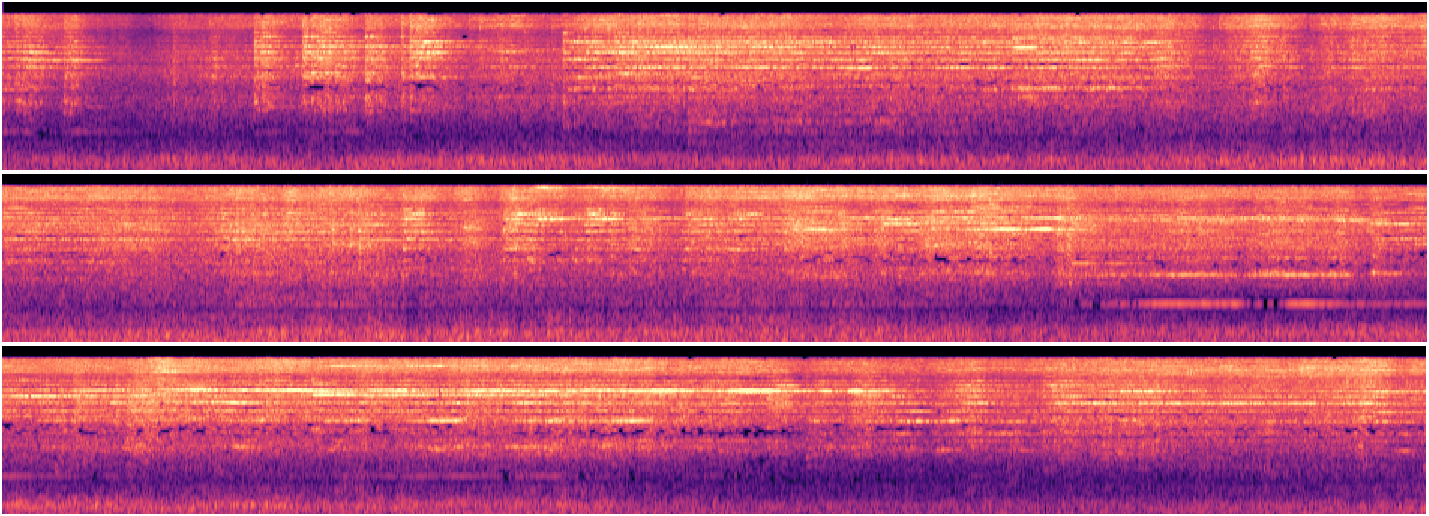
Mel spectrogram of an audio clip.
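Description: Freight cars of a CSX manifest train, tank cars and boxcars, rolling past on steel wheels: a steady low rumble from the rails with high-pitched wheel squeal over it.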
